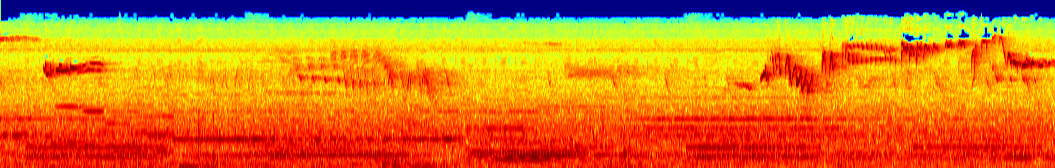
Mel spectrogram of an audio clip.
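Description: Birds singing in short, quick chirping phrases, loudest near the end, over soft background music of slow held chords.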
